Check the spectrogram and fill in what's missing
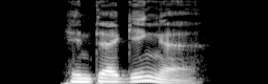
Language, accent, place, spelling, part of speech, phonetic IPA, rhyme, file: German, Germany, Berlin, hinterginge, verb, [hɪntɐˈɡɪŋə], -ɪŋə, De-hinterginge.ogg
- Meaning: first/third-person singular subjunctive II of hintergehen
